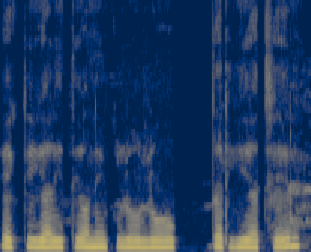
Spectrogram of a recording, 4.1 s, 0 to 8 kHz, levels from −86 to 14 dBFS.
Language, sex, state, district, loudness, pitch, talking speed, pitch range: Bengali, female, West Bengal, Cooch Behar, -14 LUFS, 210 Hz, 85 wpm, 210-220 Hz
